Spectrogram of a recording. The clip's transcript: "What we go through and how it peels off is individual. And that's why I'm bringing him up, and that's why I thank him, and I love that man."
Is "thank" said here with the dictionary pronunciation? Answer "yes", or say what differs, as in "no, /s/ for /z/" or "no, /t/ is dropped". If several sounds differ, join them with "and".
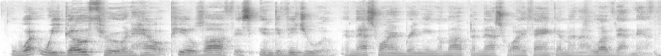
yes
